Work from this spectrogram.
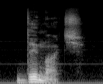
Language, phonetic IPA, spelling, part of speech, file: Polish, [ˈdɨ̃mat͡ɕ], dymać, verb, Pl-dymać.ogg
